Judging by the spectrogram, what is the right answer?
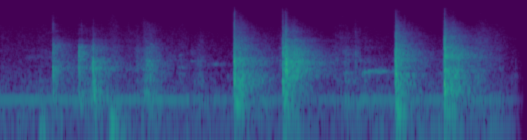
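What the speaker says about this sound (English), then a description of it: "now this new weather strip will clip on the bottom of the door" A vinyl slide-on under-door seal is tapped onto the bottom of a door, giving a series of about eight sharp, close knocks in irregular clusters, each with a brief thud and ring-off, over a faint steady hum.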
